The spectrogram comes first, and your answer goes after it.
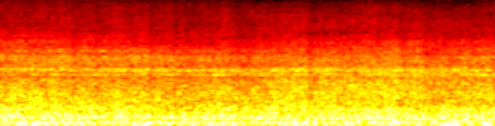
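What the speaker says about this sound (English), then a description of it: "the train just finished going by" A train rumbles past at close range, a loud, steady, broadband roar with faint clickety-clack that fills the whole stretch with no talking.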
